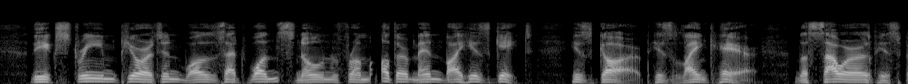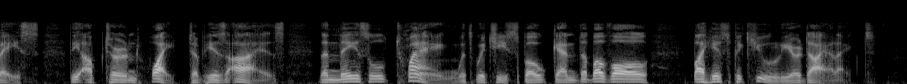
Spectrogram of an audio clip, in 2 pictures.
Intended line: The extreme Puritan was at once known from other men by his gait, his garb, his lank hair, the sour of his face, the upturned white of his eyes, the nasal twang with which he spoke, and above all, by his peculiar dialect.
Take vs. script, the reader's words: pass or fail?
pass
